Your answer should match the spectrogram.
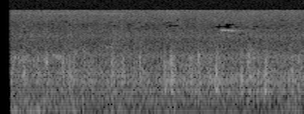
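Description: Near silence: faint outdoor background with a low rumble and a few faint ticks, just before the man starts to speak.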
